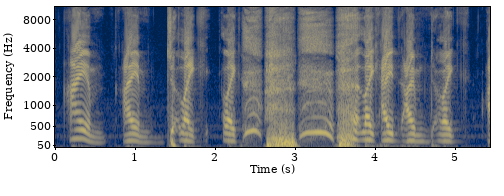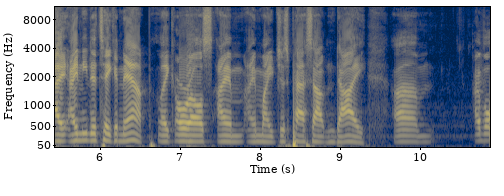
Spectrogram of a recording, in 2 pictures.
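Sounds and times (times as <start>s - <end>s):
speech: 0.2s - 10.8s
person imitating heavy panting after running up and down stairs: 2.4s - 3.8s.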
